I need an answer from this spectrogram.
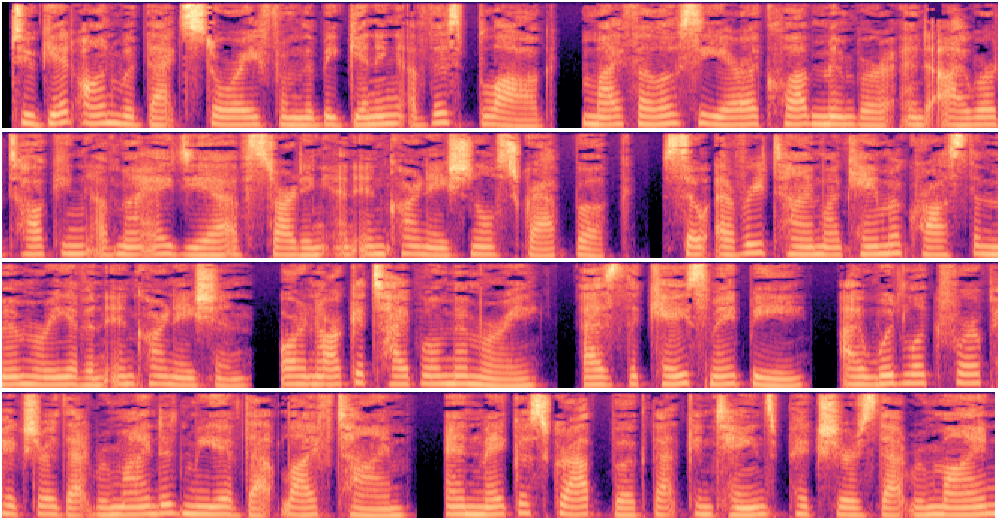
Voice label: substitute voice rate slow pitch medium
